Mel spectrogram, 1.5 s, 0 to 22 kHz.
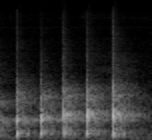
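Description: Five evenly spaced knocks on a box, each a short, hollow-sounding tap with a midrange tone around 700 Hz that dies away almost at once. The box is hollow, with empty space inside, and the knocking is meant to show it.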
